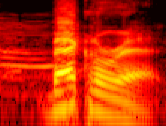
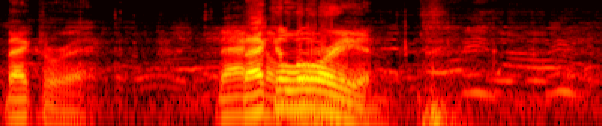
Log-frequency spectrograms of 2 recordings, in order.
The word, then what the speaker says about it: Baccalaureate: JCIB, we like to call it, for those of us who can't pronounce it correctly. International Bachelorette. So, Baccalaureate. Baccalaurean.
